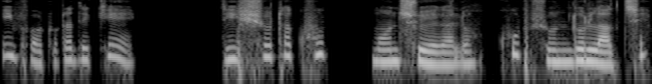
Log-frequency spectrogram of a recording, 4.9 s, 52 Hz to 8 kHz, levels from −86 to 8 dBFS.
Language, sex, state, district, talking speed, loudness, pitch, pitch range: Bengali, female, West Bengal, Jhargram, 160 wpm, -25 LUFS, 215 Hz, 195-270 Hz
